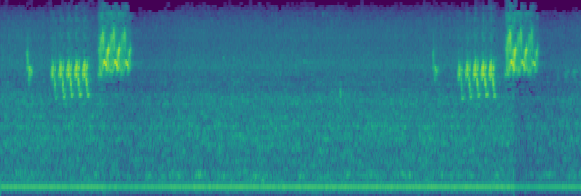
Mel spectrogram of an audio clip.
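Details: A Dickcissel in the Midwest sings twice, about four seconds apart: a sharp note, a quick stuttered run, then a dry buzzy burst. A steady low hum runs underneath.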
